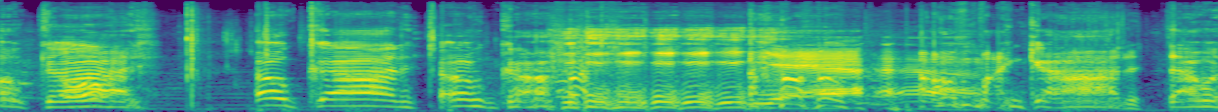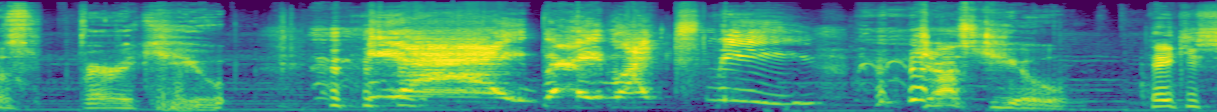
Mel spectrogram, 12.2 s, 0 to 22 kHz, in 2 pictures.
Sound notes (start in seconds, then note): 7.5 laughs; 8.0 screeches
